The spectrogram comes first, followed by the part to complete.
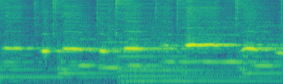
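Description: A high, pure-toned melody of short held notes over a live band's upright bass accompaniment, in an instrumental break of a slow song.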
